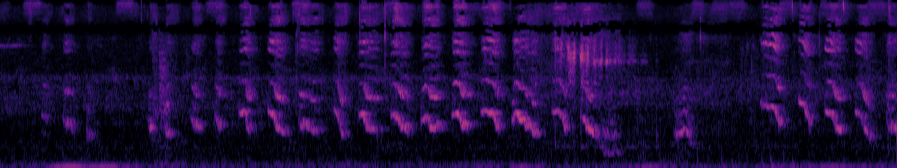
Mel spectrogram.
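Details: A friendly, bright and lively Cockapoo puppy with a gentle nature whimpers indoors: a rapid run of short, high, whining yelps, some falling in pitch, repeated several times a second in bursts, over a low steady hum.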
